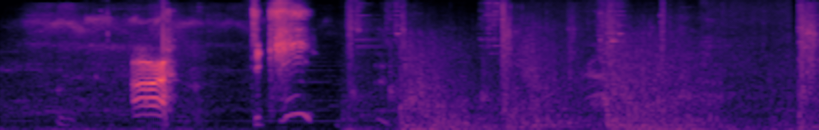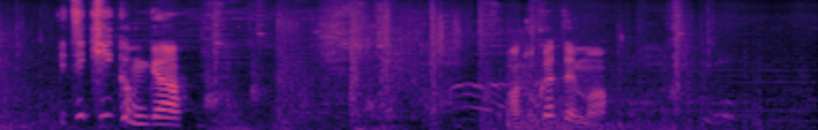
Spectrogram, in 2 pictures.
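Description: Magic spells whoosh and crackle.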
